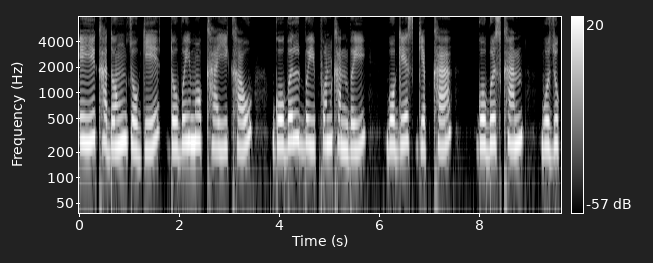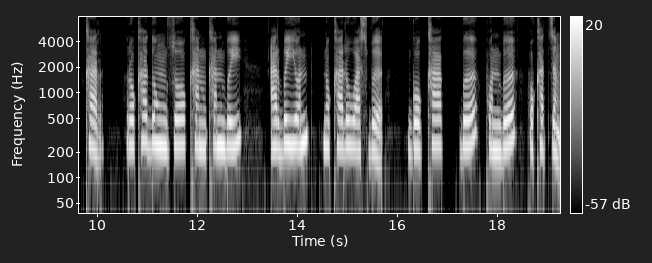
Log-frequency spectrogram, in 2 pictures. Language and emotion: Bodo, neutral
